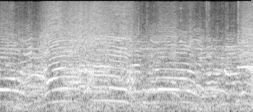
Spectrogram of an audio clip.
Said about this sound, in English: The yelling is a Capitol police officer caught in the crush of the crowd.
